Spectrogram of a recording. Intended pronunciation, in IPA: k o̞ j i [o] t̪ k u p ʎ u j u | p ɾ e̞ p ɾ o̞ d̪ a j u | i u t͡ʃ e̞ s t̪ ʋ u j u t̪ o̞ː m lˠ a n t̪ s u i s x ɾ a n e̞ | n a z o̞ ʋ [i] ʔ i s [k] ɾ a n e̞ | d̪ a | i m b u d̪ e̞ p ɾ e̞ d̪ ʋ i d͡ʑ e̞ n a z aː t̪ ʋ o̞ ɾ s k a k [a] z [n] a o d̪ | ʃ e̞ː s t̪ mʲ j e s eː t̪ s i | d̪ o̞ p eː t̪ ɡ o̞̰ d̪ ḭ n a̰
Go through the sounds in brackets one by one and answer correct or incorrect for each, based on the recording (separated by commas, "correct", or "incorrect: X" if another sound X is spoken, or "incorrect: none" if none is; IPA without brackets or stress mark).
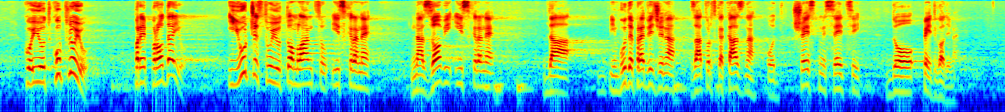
correct, correct, incorrect: x, correct, correct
